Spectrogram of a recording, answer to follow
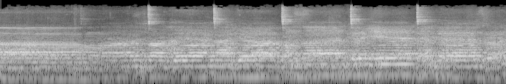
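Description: Tibetan Buddhist monks chanting a liturgy together in a low, steady drone. From about two seconds in, a crisp high tick sounds roughly once a second.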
